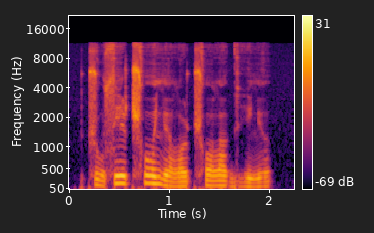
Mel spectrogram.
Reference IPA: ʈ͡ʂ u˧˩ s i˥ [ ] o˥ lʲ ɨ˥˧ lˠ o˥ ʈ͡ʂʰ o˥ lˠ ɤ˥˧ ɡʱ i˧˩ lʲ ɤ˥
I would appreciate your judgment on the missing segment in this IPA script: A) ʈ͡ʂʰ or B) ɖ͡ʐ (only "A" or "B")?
A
